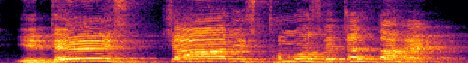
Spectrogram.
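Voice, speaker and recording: Raising and projecting his extremely high voice, a man speaks with ordinary pitch variation as the room echoes audibly. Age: 70s. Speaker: Buddhist monk. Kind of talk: political speech. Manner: fiery, impassioned.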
